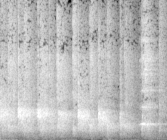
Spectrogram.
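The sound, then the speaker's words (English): An audience claps together during a clap offering at a church service, in a steady rhythm of about two or three beats per second over a dense wash of applause. The clapping is loud and continuous with a low hum underneath, and nobody speaks. “Come on, join your hands together for them.”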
